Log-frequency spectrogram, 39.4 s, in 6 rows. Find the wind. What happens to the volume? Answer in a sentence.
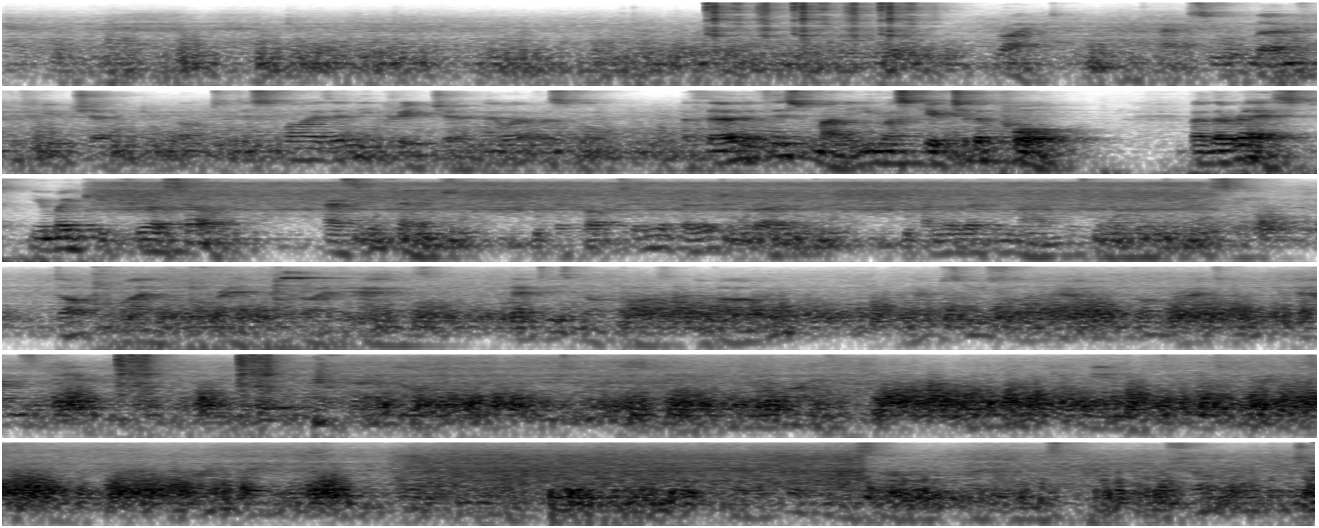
The loudness of the wind goes up.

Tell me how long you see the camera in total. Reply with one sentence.
The camera can be heard for 4 seconds in total.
